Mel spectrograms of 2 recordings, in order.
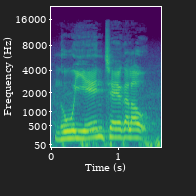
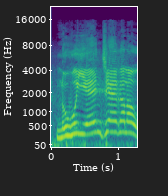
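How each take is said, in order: First: Said in the usual way. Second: Higher, pressing repeat of the question; insistent challenge. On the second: Real, not acted. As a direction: challenge the congregation with raised pitch. (గొంతు పెంచి సవాలు చేస్తూ)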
